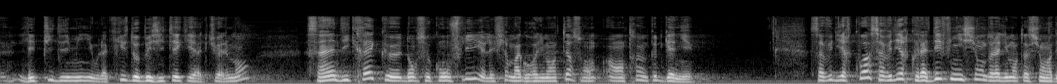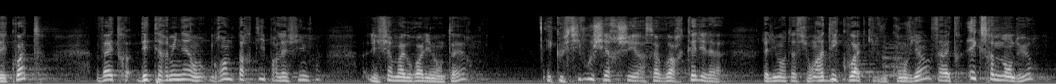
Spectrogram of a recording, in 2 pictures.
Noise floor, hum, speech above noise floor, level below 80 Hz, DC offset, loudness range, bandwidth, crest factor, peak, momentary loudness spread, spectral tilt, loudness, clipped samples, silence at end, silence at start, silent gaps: -44 dBFS; none; 26 dB; -46 dBFS; 1%; 5 LU; 10 kHz; 18 dB; 0 dBFS; 10 LU; -5.5 dB/octave; -19 LUFS; under 0.1%; 0.05 s; 0 s; none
